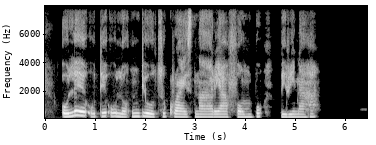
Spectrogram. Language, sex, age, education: Igbo, female, 15-29, tertiary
